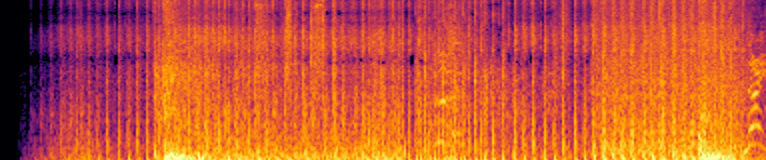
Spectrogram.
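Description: Rapid automatic gunfire from a multiplayer shooter video game, sustained bursts of loud rattling shots running nearly the whole time, with a player's voice talking over the action.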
